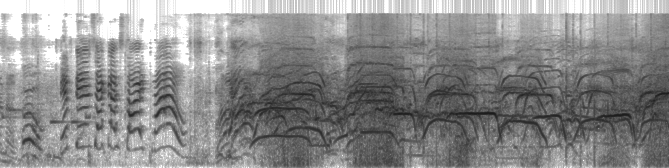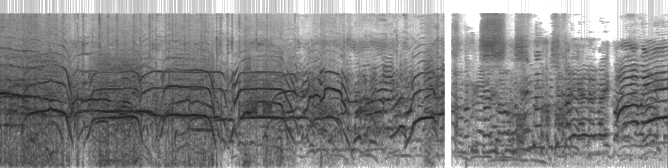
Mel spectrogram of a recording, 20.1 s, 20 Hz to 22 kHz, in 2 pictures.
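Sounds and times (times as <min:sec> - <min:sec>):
children shrieking and shouting: 0:03.3 - 0:16.7, 0:17.6 - 0:20.0.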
